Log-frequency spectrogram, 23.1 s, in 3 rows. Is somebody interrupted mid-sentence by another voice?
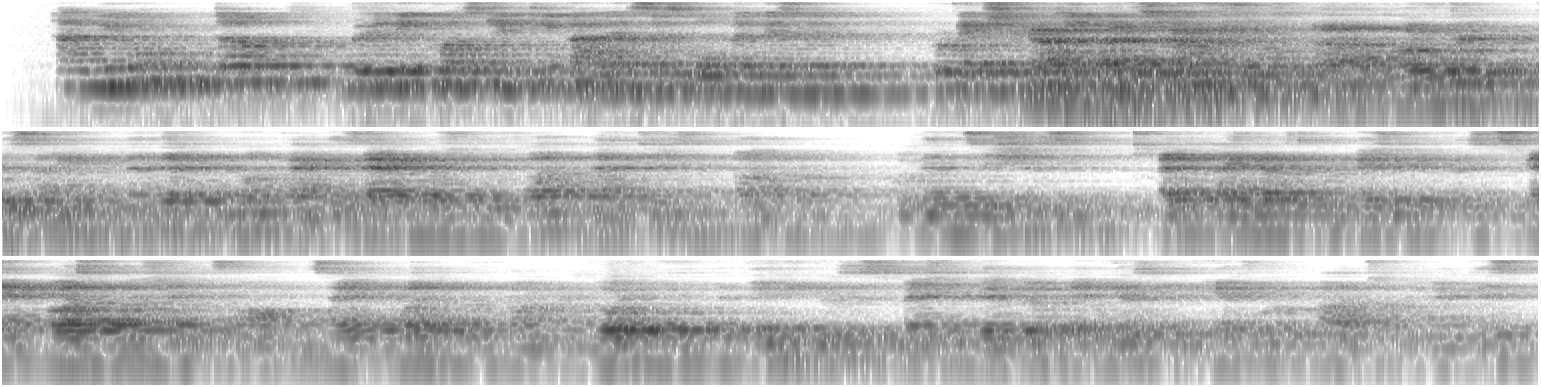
Yes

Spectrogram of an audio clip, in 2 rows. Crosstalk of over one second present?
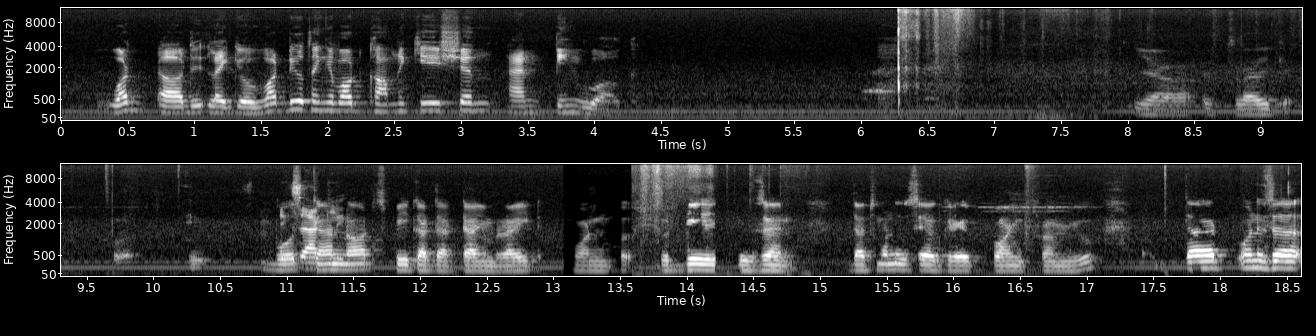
No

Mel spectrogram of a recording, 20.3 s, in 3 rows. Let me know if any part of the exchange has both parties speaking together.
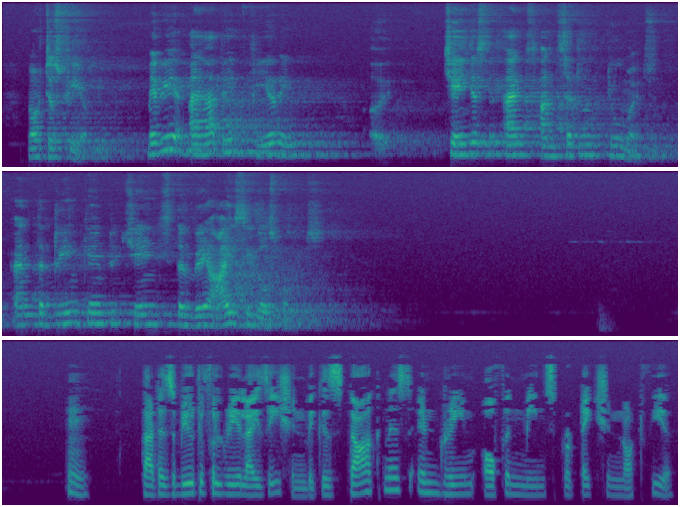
No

